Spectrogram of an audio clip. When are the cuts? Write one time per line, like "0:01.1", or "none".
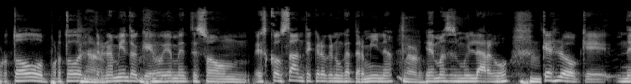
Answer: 0:05.4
